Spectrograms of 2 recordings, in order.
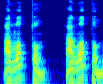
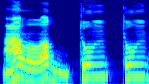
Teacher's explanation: ولا ندغمها كذلك في التاء، فبعض الناس يقرأ هكذا: عرضتم، عرضتم، هكذا لا يصح، إنما عرضتم، تم، هكذا. فصوت الضاد مستقل عن صوت التاء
